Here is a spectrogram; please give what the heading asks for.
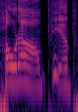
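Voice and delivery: poorly done, very high put-on voice. Joking about a fight, doing a horrible Katt Williams impression. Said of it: "That was a horrible Cat Williams impression".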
